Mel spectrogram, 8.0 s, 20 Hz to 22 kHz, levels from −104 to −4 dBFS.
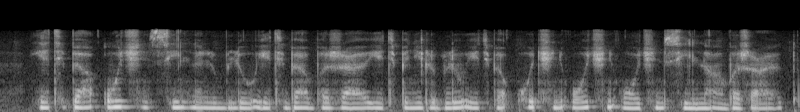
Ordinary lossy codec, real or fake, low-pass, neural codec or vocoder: none; fake; 7.2 kHz; vocoder, 44.1 kHz, 128 mel bands every 512 samples, BigVGAN v2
